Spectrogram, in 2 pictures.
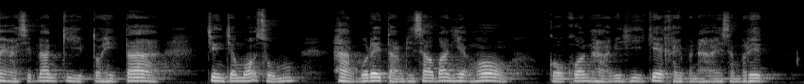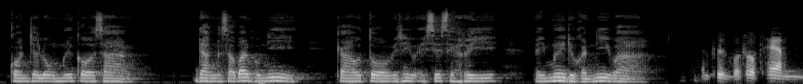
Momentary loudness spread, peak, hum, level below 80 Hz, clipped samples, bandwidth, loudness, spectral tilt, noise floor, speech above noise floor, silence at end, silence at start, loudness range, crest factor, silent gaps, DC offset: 12 LU; -2 dBFS; none; -58 dBFS; under 0.1%; 13.5 kHz; -23 LUFS; -6.5 dB/octave; -58 dBFS; 36 dB; 0 s; 0 s; 3 LU; 20 dB; 14.74-14.80 s; under 0.1%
